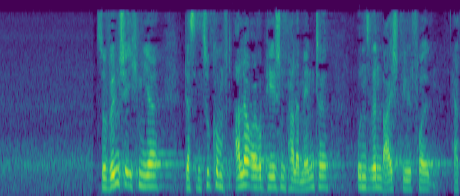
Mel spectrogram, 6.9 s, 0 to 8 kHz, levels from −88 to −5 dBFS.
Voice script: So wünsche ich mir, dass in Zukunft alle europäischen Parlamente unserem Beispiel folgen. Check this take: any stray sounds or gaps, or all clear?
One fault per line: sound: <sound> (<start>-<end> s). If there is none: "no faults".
no faults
